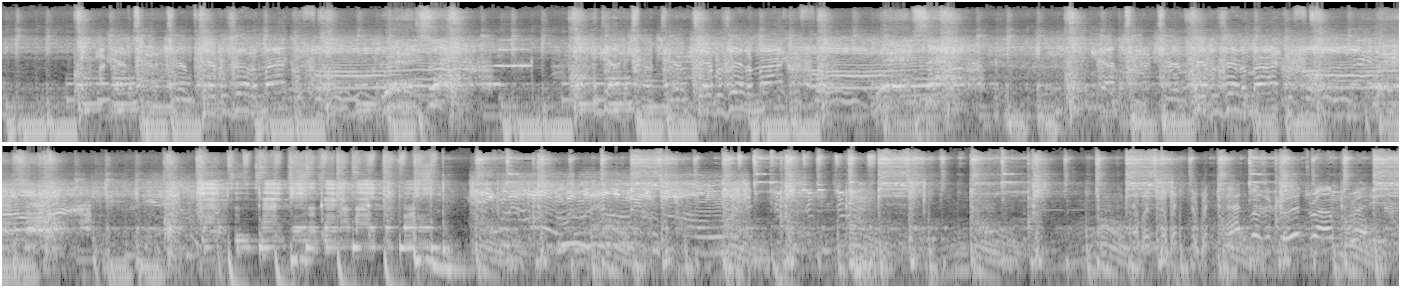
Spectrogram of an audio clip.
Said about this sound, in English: That was a good drum break.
